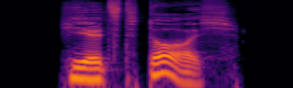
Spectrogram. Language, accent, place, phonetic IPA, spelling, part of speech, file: German, Germany, Berlin, [ˌhiːlt͡st ˈdʊʁç], hieltst durch, verb, De-hieltst durch.ogg
- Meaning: second-person singular preterite of durchhalten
